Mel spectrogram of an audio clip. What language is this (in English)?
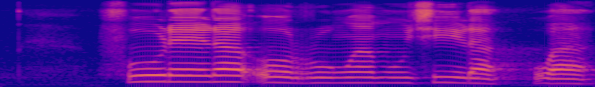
Venda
